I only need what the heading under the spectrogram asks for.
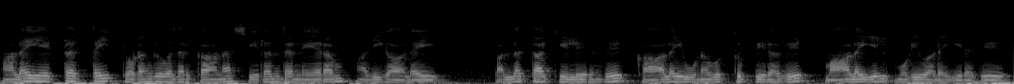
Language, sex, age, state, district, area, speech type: Tamil, male, 18-30, Tamil Nadu, Pudukkottai, rural, read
